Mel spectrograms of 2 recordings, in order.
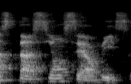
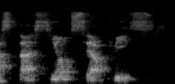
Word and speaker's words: station-service: La station-service, repeat after me. La station-service, filling station.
